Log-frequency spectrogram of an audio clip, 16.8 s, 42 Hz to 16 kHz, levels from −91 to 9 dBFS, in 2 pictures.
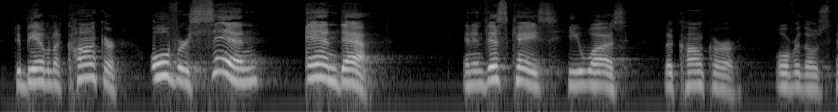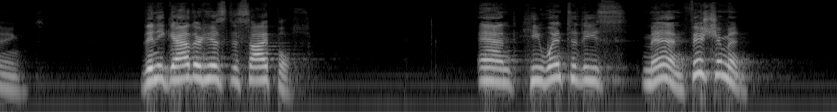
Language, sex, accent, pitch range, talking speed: English, male, American, 155-245 Hz, 115 wpm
